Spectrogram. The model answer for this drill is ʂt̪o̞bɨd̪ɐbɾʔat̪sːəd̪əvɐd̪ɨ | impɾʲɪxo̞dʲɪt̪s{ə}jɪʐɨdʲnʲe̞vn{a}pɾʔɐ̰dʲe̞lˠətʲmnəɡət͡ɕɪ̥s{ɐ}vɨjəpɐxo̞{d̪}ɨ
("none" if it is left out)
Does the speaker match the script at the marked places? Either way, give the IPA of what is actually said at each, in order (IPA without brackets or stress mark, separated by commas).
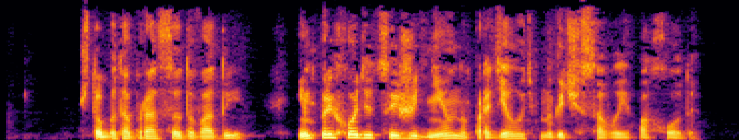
ə, ə, ɐ, d̪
